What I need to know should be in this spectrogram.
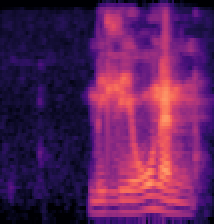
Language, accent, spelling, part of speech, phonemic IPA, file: German, Austria, Millionen, noun, /mɪˈli̯oːnən/, De-at-Millionen.ogg
- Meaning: plural of Million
